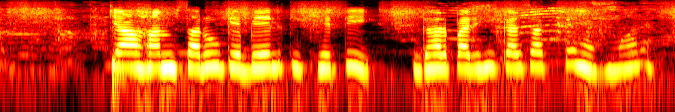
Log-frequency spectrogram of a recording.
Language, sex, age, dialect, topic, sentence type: Hindi, female, 56-60, Hindustani Malvi Khadi Boli, agriculture, statement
